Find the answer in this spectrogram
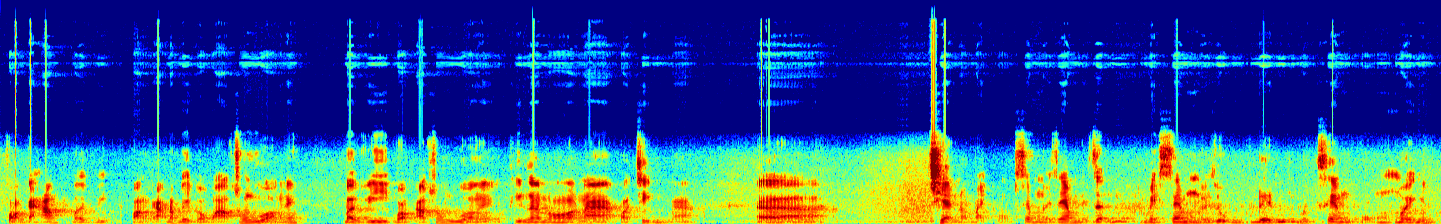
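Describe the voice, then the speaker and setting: A man hosts a casual solo podcast about marketing, rambling along with lots of fillers and restarts. His voice is on the low side and he talks fast. The audio sounds dull, with a noisy background.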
